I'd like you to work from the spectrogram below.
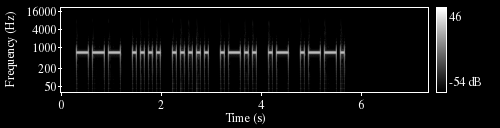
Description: Morse code, heard as a keyed tone, about 15 wpm, 700 Hz. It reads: OH5LAP
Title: DXCC-100 Call Signs - 6 Characters - Repeated 3x - 15wpm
